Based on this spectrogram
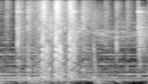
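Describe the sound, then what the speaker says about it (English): Rapid gunfire from a magazine being emptied in the video game Parasite Eve, a quick string of about a dozen sharp, punchy shots in an uneven, fast rhythm, loud and close with no talking. "I think I can mag dump this one"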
